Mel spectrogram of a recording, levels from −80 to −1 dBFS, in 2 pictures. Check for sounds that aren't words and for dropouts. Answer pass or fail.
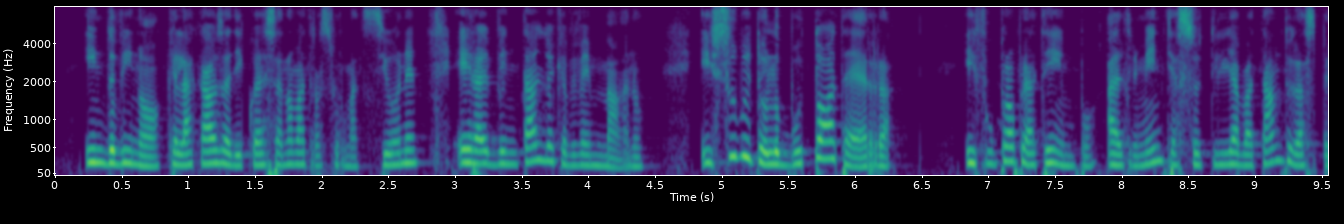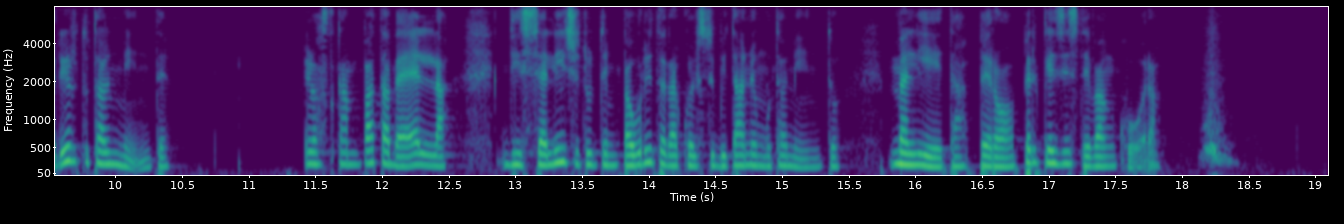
fail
